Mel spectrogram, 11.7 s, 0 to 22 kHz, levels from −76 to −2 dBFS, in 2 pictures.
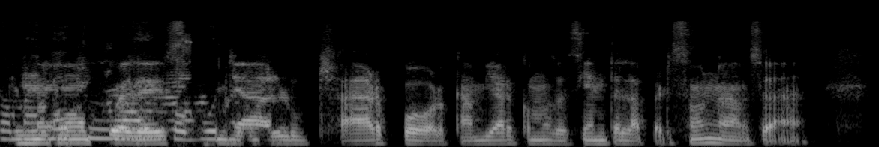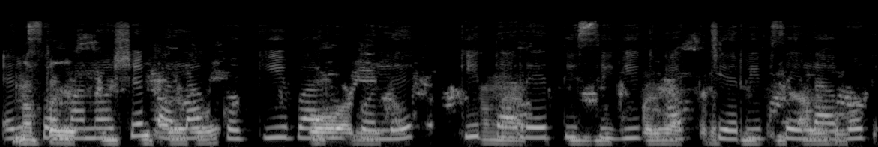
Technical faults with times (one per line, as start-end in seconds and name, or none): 0.00-1.54 echo leak
0.03-1.84 speech suppressed in double talk
6.28-7.36 speech suppressed in double talk
6.89-9.56 echo leak
7.89-11.72 speech suppressed in double talk
10.40-11.64 echo leak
